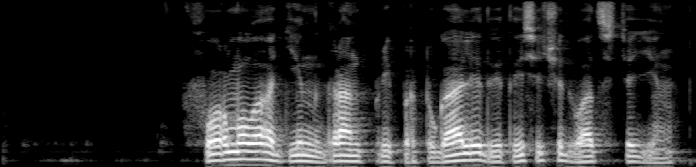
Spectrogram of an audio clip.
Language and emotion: Russian, neutral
